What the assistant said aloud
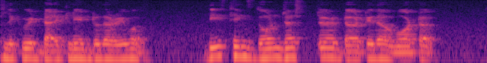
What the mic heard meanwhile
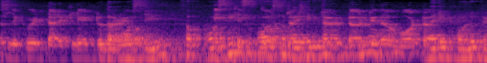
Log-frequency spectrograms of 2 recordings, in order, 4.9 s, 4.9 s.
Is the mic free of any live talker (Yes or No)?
No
